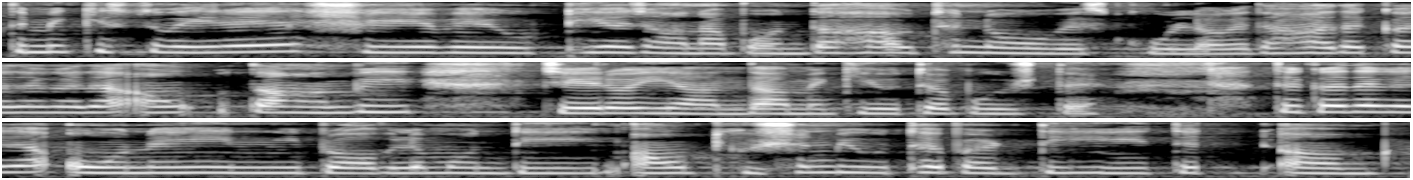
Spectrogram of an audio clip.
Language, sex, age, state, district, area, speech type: Dogri, female, 18-30, Jammu and Kashmir, Reasi, rural, spontaneous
